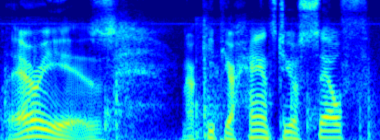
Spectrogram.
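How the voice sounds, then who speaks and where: A man's voice: mid-range voice, sing-song, measured pace, a bit bright, slight background noise. A man playing a police sergeant in a radio drama, dry and matter-of-fact. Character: no-nonsense adult male police sergeant. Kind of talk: amateur radio drama acting. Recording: radio drama with music underneath.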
